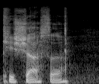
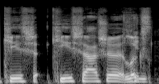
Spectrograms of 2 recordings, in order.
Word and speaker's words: Kinshasa: I said Kishasa. When you spell it, it looks like Kinshasa.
